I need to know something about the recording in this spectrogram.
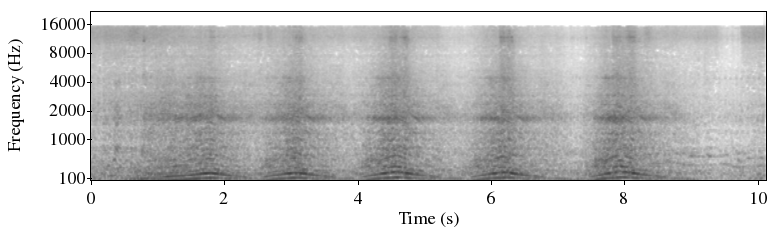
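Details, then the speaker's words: Honda Vario 160 (2023), newly bought, revved with a harsh clattery rattle that rises with speed. A loose timing chain and valves add noise, but the real cause is a scored piston. "jadi ini guys pada 160 Ini keluaran itu suara mesinnya kasar ya guys jadi sama-sama kita dengar suara ini ya"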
